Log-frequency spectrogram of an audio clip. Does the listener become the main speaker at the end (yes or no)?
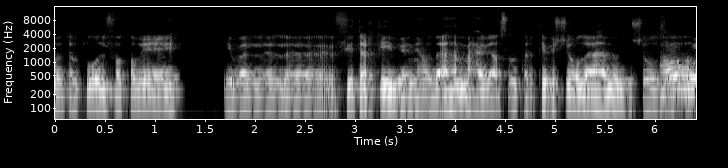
yes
